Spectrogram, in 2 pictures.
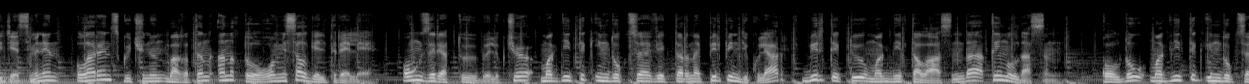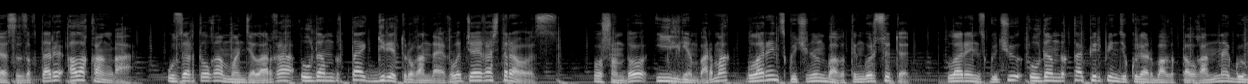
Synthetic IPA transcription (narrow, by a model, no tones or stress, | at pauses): ed͡ʒe̞sime̞ne̞nlˠoɾʲent̪sɡyt͡ʃynynbɑʁɯt̪ɯnɑnɯq̚t̪o̞ːʁo̞misɑlˠke̞lt̪iɾe̞̰lḭ | o̞ɴzeɾʲɪat̪ːuːbø̞̰ly̰kt͡ʃømaɡnʲit̪ːikind̪uk̚t̪sɨjavʲe̞k̚t̪o̞ɾɯnɑpʲerpʲenʲd̪ʲikulʲarbiɾt̪e̞k̚t̪yːmaɡnʲit̪ʰːɑlˠɑːsɯnd̪ɑqʰɨjmɯlˠd̪ɑ̰sɯ̰n | qʰo̞lˠd̪uːmaɡnʲit̪ːikind̪uk̚t̪sɨjasɯzd̪ɯqt̪ɑɾɯʔɑlˠɑqɑɴʁɑ̰ | uzɑɾt̪ɯlˠʁɑnmanʲdʲalˠɑɾʁɑʔɯlˠd̪ɑmd̪ɯq̚t̪ɑɡʲiɾe̞t̪ʰuɾʁɑnd̪ɑ̰jqʰɯlˠɯp̚d͡ʒɑjʁɑʃt̪ɯɾɑβɯ̰z̥ | o̞ʃo̞nd̪o̞ijilɡe̞nbɑ̰ɾmɑqlˠoɾʲensɡyt͡ʃynynbɑʁɯt̪ɯŋkø̞ɾsø̞t̪ø̰t̪̚ | lˠoɾʲe̞nsɡyt͡ʃyʔɯlˠd̪ɑmd̪ɯqːɑpʲerpʲenʲd̪ʲikulʲaɾbɑʁɯt̪ːɑlˠʁɑnɯnɑɡø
